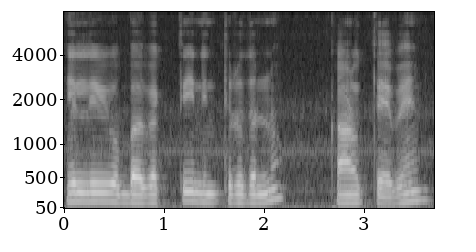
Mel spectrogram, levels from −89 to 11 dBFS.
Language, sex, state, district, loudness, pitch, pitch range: Kannada, male, Karnataka, Koppal, -16 LUFS, 130 Hz, 125-140 Hz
